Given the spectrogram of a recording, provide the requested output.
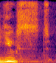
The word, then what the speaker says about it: used: So, I'm getting used to speaking Italian every day. Listen to the pronunciation. I said used with a T sound.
